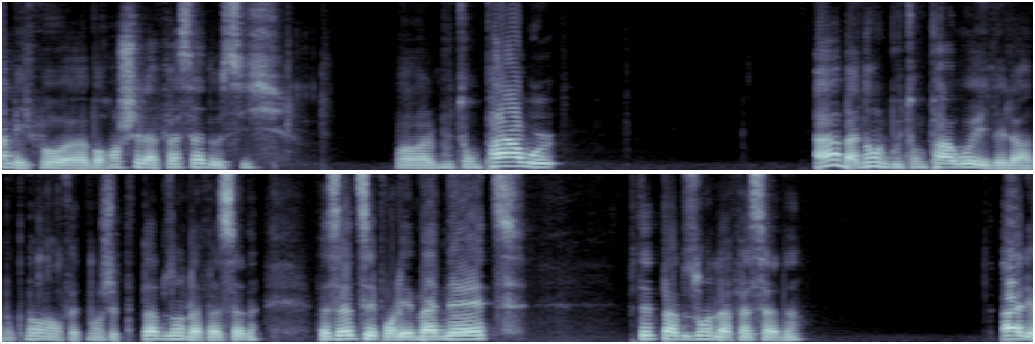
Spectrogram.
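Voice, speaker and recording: A man's voice: fairly high pitch, normal speed, long pauses, warm tone. A man casually commenting on a live stream while repairing a game console, thinking aloud and greeting viewers as they arrive.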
